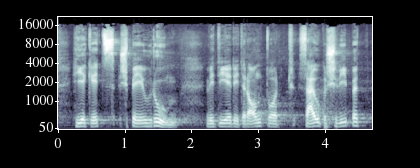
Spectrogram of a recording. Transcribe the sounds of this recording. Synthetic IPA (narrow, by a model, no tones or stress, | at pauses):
hiəɡɪtsʃpeːlɾuːmʋid̥̪ɪːɾɪd̪əɾɑnt̪vɔrtsælb̥əɾʃɾiːb̥ət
